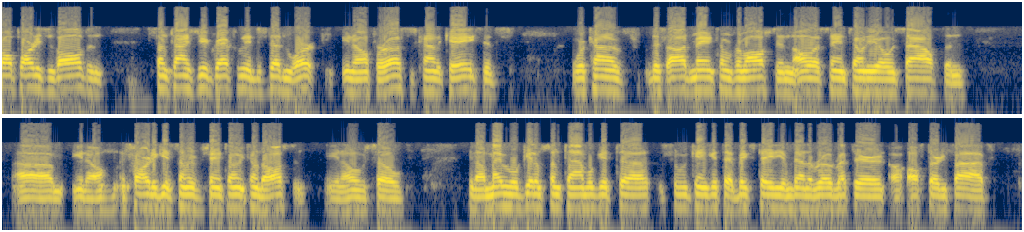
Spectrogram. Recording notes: joins via phone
